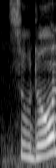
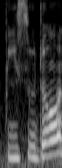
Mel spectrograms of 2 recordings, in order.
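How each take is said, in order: First: The word begins without any P sound. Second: The word begins with a sounded P. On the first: The speaker calls it right. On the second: The speaker calls it wrong.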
